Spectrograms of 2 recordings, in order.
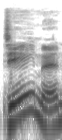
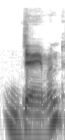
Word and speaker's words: Daemon: They acquired Note, and they also signed Damon or Demon. I never know how if in computer terms. In computer terms, it's Demon. It's spelt Damon. The Daemon.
